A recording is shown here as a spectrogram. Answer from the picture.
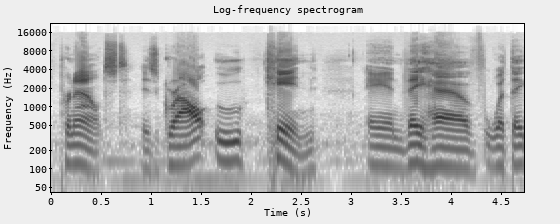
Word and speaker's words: Grau U'Kihn: and the way it's uh the way it's pronounced anounced is grow kin and they have what they call uh Predator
